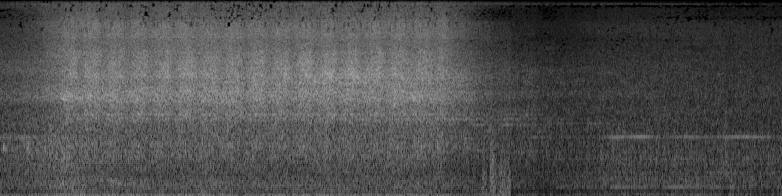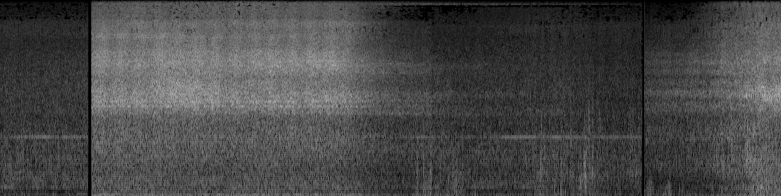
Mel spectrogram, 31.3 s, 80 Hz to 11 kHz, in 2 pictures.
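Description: Shinkansen N700-series trains passing station platforms: a loud, steady rushing roar that lasts about ten seconds, dies down, then breaks off suddenly, followed by a second loud rushing pass of about five seconds that fades again before another abrupt break, with a third train starting to build near the end.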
